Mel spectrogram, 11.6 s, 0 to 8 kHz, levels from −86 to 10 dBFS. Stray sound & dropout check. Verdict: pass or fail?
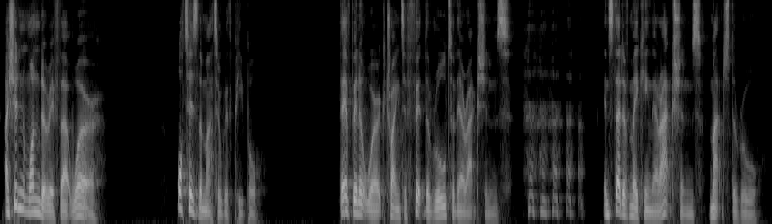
fail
